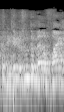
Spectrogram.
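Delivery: ordinary delivery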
